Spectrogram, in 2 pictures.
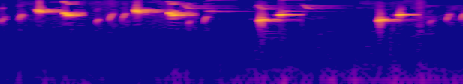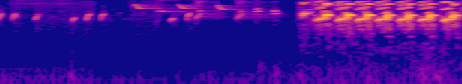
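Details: Goldfinch singing, part of its way of announcing presence and attracting females: separate high clear chirps and slurred whistled notes spaced apart, then a sudden fast buzzy twittering trill at the end.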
